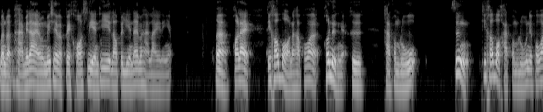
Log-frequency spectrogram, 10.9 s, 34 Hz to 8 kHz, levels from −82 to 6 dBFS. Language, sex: Thai, male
